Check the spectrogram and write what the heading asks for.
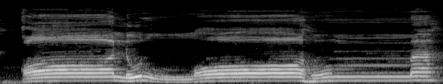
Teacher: Next اللہم، اس کا لام یہ بھی کیونکہ اس سے پہلے پیش ہے تو پر پڑھا جائے گا، قالوا اللہم، میم مشدد ہے اس لیے غنہ کریں گے. جب ہجے کریں گے تو اس لام کو اللہم کے لام سے ملائیں گے.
